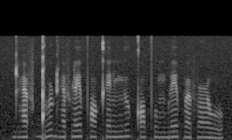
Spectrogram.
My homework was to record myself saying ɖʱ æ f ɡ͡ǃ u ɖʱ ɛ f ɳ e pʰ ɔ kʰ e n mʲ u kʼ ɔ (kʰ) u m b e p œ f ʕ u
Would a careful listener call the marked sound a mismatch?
yes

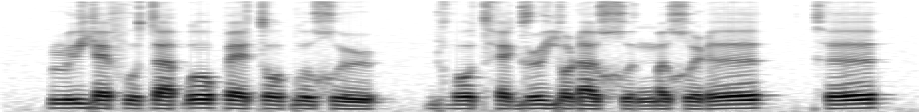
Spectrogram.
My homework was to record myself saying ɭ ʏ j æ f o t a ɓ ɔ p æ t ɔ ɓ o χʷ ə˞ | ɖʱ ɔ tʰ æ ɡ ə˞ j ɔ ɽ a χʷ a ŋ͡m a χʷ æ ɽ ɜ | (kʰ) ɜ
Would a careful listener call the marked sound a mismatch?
no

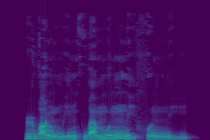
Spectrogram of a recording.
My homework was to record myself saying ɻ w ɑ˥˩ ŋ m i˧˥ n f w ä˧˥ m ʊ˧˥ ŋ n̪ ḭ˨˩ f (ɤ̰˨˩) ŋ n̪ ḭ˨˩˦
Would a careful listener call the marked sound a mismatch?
yes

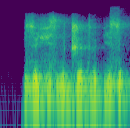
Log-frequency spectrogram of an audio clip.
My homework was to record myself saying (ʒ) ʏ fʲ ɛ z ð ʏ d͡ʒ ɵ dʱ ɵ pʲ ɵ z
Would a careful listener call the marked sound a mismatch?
yes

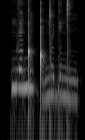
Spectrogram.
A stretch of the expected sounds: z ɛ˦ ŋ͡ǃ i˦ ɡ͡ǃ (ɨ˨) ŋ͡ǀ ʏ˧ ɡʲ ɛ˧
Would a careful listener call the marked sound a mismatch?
yes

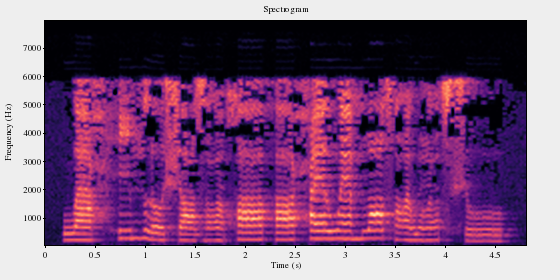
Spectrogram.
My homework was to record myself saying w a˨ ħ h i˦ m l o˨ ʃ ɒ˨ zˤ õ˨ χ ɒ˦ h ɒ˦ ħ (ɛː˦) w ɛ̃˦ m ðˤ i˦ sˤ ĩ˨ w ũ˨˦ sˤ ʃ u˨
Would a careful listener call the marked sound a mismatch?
yes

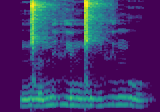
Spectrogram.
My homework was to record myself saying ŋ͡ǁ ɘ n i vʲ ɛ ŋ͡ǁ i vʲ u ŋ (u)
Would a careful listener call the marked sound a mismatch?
no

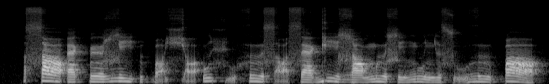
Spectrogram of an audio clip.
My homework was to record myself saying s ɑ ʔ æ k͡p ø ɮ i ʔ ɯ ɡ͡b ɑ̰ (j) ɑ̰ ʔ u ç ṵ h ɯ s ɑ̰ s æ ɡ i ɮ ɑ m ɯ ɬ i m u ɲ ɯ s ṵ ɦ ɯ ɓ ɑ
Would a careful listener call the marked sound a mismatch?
yes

